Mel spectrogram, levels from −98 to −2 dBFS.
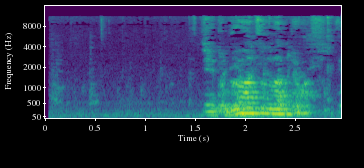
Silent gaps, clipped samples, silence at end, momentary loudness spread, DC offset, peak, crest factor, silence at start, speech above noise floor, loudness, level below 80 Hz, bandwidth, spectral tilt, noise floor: none; under 0.1%; 0 s; 14 LU; under 0.1%; -4 dBFS; 18 dB; 1.55 s; 32 dB; -19 LUFS; -48 dBFS; 11.5 kHz; -7 dB/octave; -51 dBFS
